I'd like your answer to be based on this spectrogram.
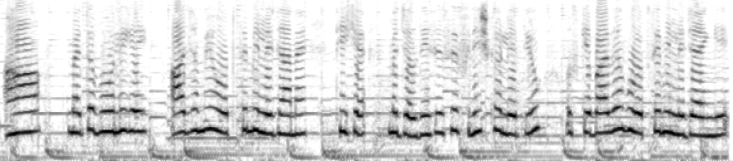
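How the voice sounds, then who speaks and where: A woman's voice: very high-pitched, level tone, moderate pace, faint music behind. A woman doing a whiny childlike grown girl. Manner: whiny, stammering childlike pleading. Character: grown woman in childlike little space, clingy, tearful. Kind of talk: amateur fan dub drama.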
